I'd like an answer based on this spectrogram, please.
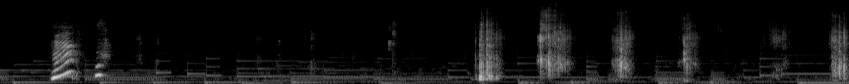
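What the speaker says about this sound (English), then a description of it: "Do you hear that crunch?" Crunchy bread bruschetta chewed up close, with several sharp crunchy bites and chewing bursts spread across the clip between moments of quiet and a low steady background hum.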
